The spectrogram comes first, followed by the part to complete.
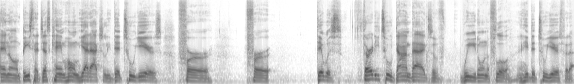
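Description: A man with an American accent speaks at a fairly slow pace on a very clean recording with a silent background. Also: fairly low pitch for a man, ordinary pitch variation. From Cambridge, Massachusetts. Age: 30s. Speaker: rapper. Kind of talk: casual interview.

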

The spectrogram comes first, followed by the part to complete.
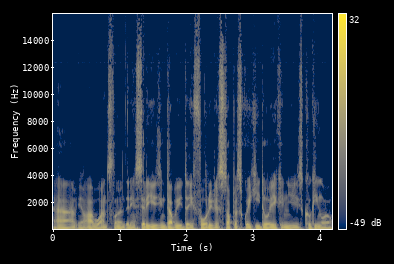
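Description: A man with an Australian accent, a very deep, low pitch and vocal fry, on a very clean recording with a silent background. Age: 50s. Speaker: retail company executive. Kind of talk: podcast interview.

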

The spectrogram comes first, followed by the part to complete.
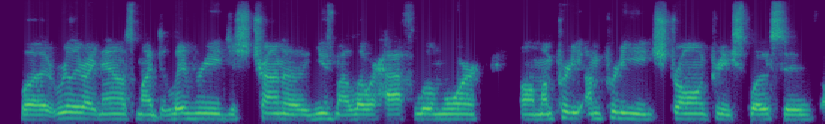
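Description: A man with an American accent talks at a very fast pace, his pitch fairly high. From Virginia, US. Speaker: baseball pitcher. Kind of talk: interview.

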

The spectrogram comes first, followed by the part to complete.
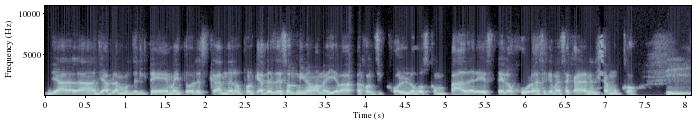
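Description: With lively intonation and a medium pitch, a man speaks at a moderate pace in an ordinary speaking voice. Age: 20s. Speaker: drag performer. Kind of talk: casual interview chat.

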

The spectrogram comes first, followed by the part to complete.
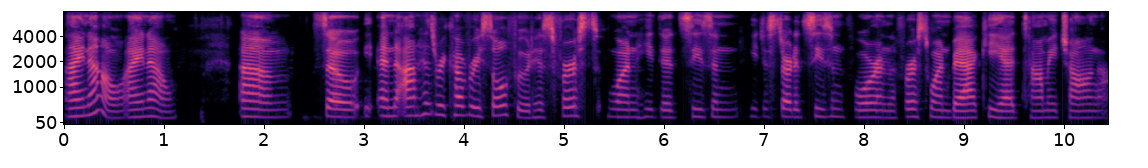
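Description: A woman has a plain, everyday voice, with a medium pitch and fairly even intonation. She talks at a fairly slow pace, and her loudness swings widely. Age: 50s. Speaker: hypnotherapist and author. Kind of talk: casual chat.

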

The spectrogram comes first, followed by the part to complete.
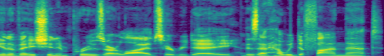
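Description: At a very fast pace, a man with a fairly low pitch speaks on a very clean recording with a silent background. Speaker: podcast co-host.

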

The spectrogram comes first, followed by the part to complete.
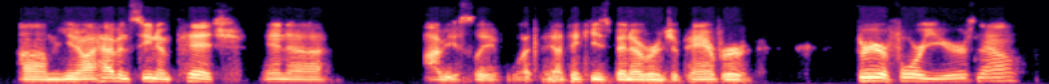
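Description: A man speaks in a plain, everyday voice at a moderate pace, with medium pitch and ordinary pitch variation. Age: 30s. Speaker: professional baseball pitcher. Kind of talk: casual chat. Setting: video call, walking outdoors.

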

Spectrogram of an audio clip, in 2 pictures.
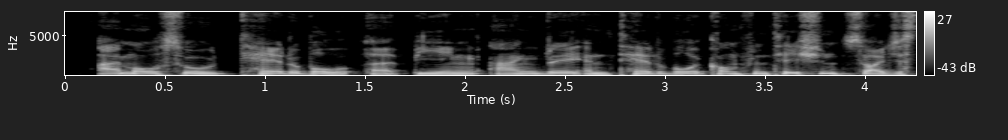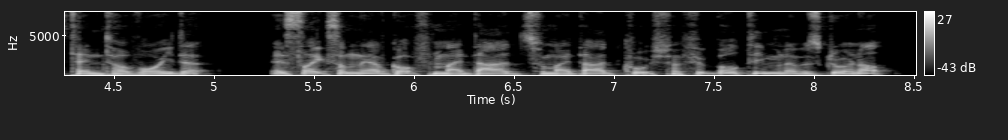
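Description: Very fast and with hardly any pauses, a voice with a Scottish accent and a dark, mellow tone keeps fairly even intonation and very even loudness on a very clean recording with a silent background. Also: man, fairly high pitch for a man. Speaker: football podcast guest. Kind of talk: casual chat.

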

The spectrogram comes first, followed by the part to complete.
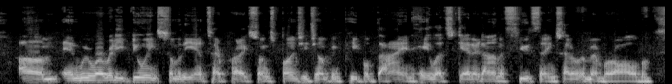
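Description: A man talks very fast with a very deep, low pitch, ordinary pitch variation and very even loudness. He hardly pauses, and there is noticeable background noise. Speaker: guitarist. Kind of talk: casual chat. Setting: video call.

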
